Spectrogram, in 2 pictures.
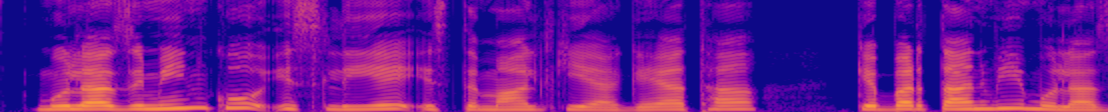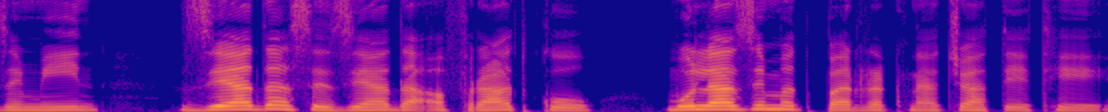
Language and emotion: Urdu, neutral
